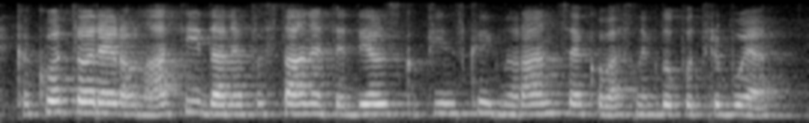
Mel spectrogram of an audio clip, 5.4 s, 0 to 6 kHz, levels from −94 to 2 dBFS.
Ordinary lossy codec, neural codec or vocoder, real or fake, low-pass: AAC, 48 kbps; none; real; 5.4 kHz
